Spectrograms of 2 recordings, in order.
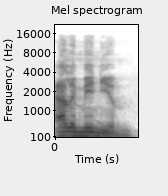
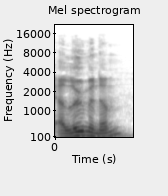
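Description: First: It is said the British way, with the extra syllable. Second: It is said the American way, without the extra syllable. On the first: "in Britain, we'd say aluminium" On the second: "in Canada or in America, they'd say aluminum"

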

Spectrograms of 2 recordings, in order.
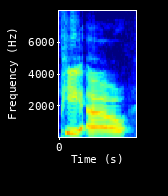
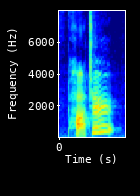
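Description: First: The middle t is dropped for a glottal stop. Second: The middle t is pronounced clearly.

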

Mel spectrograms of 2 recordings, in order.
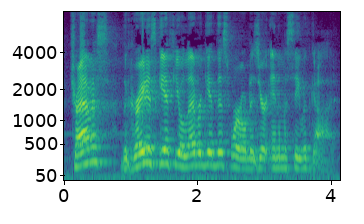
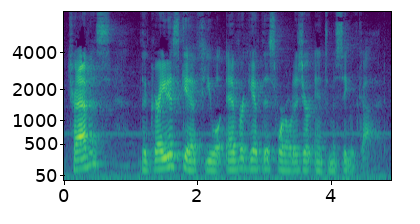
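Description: First: It is said at a normal speed. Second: It is said slowly and deliberately.

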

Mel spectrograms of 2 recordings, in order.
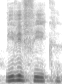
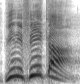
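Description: First: It is said flatly, without enthusiasm. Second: It is said loudly, with excitement.

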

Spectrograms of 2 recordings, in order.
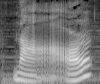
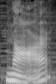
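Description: First: The R is pronounced fully as a separate sound. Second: The R blends in, sounding like one syllable. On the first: "the full R as in 哪儿" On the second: "R sound kind of like blends in and becomes 哪儿, sounds like one sound"

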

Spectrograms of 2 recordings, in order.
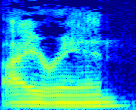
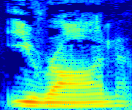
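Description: First: Iran is said with an American pronunciation. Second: Iran is said with a non-American pronunciation.

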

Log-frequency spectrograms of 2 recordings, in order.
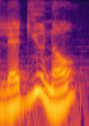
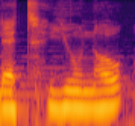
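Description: First: The t and y merge into a d or ch sound. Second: The t and y are said separately. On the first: The speaker calls it right. "صدای د میده یا اینکه صدای چه میده" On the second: The speaker calls it wrong. "let you know نمیگیم"

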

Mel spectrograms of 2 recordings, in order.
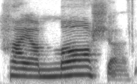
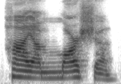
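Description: First: The name is said in a British accent. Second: The name is said in an American accent.

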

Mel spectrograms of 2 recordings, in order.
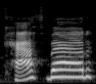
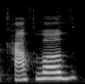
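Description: First: The second part begins with a 'b' sound. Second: The second part begins with a 'v' sound. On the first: This is the common modern pronunciation. "I'm going to pronounce it Cathbad" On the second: This is the original Celtic pronunciation. "in the original, like, Celtic, it's pronounced Cathvav"

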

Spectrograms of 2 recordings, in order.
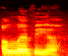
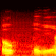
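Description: First: The first vowel sounds like 'uh'. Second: The first vowel sounds like a clear 'o'. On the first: The speaker calls it wrong. "Not how I kind of pronounced it just then" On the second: The speaker calls it right. "with an O"

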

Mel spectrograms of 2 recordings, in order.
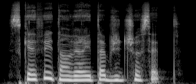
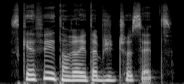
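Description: Both takes have the same delivery.

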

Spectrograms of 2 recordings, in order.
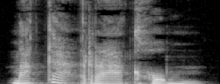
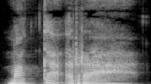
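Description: First: All syllables of the word are said in full. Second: The final syllable is dropped from the word. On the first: This form is for official documents. "Makkarakom, the January, can become Makkara" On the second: This form is for casual conversation. "can become Makkara in a casual conversation"

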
